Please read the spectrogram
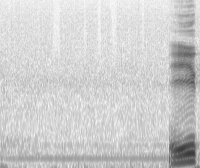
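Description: Faint, steady electrical mains hum with low room noise during a pause in speech; a man's voice starts a word near the end.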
